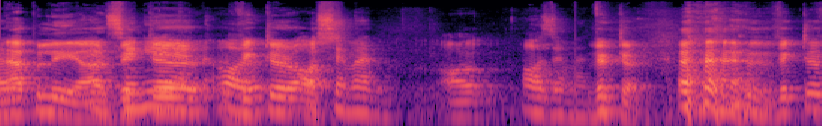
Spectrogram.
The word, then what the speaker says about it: Osimhen: And Napoli are Insigne and Victor Osimhen. Osimhen. Victor. Victor जो है ना, he's- Osimhen.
